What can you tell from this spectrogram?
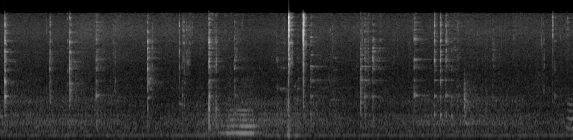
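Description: Spoons and forks clinking and scraping against dishes as people eat, in scattered sharp clicks with a couple of louder clinks about four and a half seconds in. A brief murmured voice comes about three seconds in.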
